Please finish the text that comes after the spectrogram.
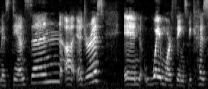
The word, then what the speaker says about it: Damson Idris: So I love seeing that, but I also can't wait to see, I think how you say his name is Damson Idris, in way more things, because his performance is also incredible.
